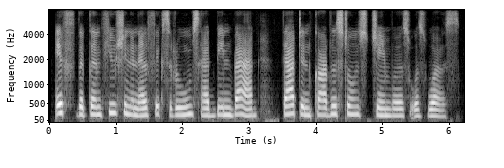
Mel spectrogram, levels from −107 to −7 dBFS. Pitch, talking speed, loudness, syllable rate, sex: 195 Hz, 145 wpm, -20 LUFS, 4.2 syllables/s, female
